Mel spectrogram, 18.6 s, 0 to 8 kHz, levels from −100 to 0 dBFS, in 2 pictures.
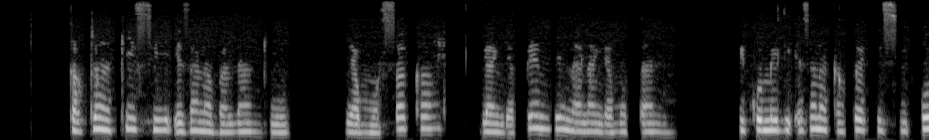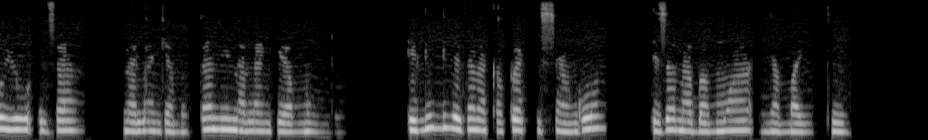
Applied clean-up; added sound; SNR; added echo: none; none; none; none.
